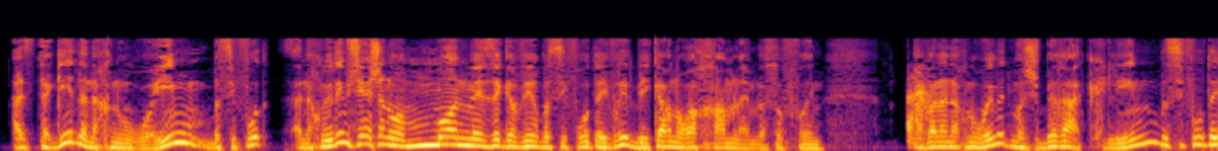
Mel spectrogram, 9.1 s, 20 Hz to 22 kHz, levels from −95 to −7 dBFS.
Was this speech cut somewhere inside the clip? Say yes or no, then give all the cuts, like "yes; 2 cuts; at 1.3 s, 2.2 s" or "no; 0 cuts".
no; 0 cuts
